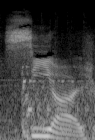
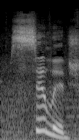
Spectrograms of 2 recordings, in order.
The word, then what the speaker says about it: sillage: up we have is C OSH or cyllage as some people pronounce this is one that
